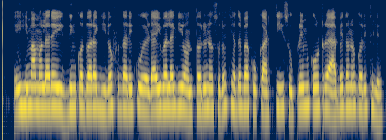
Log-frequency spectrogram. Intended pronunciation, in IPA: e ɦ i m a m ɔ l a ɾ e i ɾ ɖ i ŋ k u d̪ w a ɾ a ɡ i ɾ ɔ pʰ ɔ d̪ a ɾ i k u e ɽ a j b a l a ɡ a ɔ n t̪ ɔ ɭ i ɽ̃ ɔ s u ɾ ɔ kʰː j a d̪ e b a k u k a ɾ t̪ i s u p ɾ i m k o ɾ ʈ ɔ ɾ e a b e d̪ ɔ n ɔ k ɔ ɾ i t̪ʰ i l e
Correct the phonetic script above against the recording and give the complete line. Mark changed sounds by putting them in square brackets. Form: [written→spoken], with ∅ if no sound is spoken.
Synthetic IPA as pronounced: e ɦ i m a m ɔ l a ɾ e i ɾ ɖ i ŋ k [u→ɔ] d̪ w a ɾ a ɡ i ɾ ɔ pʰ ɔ d̪ a ɾ i k u e ɽ a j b a l a ɡ [a→i] ɔ n t̪ ɔ [ɭ→ɾ] i ɽ̃ ɔ s u ɾ ɔ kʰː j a d̪ e b a k u k a ɾ t̪ i s u p ɾ i m k o ɾ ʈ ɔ ɾ e a b e d̪ ɔ n ɔ k ɔ ɾ i t̪ʰ i l e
